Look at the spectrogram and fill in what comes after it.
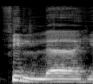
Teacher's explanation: আল্লাহ শব্দে লাম বারিক হবে এক আলিফ মাদ হবে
